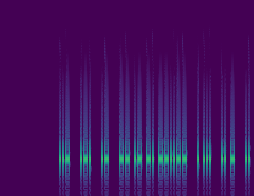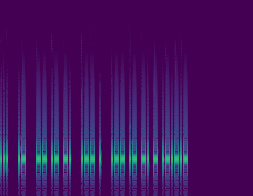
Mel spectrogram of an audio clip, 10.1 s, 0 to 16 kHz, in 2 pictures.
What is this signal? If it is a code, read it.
Morse code, heard as a keyed tone, about 40 wpm, 700 Hz. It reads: U R A MAN, ES IT IS A MAN WE WANT.
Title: Sentences from Top 200 Words and Abbreviations 40wpm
